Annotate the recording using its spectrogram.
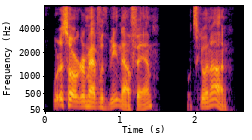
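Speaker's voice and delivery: relaxed, laid-back dwarf voice. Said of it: "with his really laid back attitude".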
